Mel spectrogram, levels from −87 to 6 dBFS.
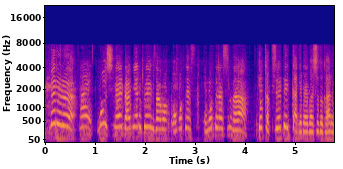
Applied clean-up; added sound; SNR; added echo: neural mask model RNNoise.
